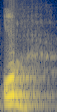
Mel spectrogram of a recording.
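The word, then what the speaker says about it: אור: Es curioso, pero luz en hebreo se pronuncia or, ¿verdad? se escribe un poquito diferente. La letra primera es la alef, ¿verdad? Este y en la otra es la aim. Pero son por lo demás son son casi idénticas, pero y se pronuncian igual.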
